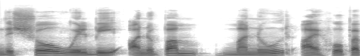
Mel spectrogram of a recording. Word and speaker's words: Manur: Um I was just discussing if I have pronounced your surname correctly. It is Manur, right? Yeah, Anupam Manur.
